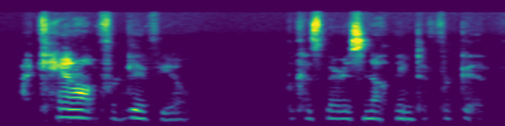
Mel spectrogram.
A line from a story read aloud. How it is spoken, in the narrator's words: said softly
